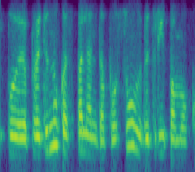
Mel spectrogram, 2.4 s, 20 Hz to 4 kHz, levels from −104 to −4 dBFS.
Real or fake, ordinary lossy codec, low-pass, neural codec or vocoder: real; Opus, 16 kbps; 3.6 kHz; none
